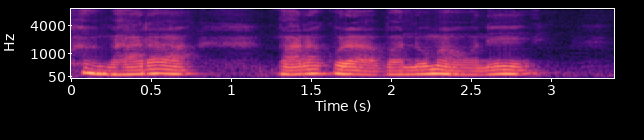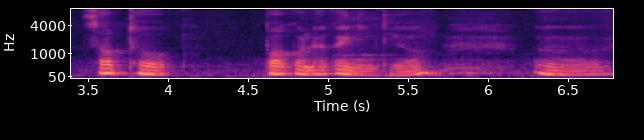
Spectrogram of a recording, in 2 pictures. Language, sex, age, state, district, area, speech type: Nepali, male, 30-45, West Bengal, Darjeeling, rural, spontaneous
